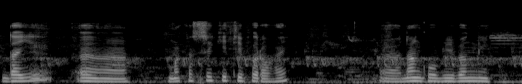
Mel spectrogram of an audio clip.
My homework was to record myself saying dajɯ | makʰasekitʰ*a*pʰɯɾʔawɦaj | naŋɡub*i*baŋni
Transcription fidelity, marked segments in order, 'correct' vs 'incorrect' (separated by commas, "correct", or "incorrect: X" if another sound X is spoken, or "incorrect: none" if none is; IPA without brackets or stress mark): incorrect: i, correct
